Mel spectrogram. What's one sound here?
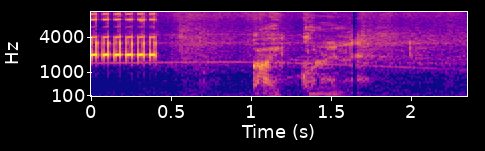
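A middle-aged man speaks briefly into a phone nearby.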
